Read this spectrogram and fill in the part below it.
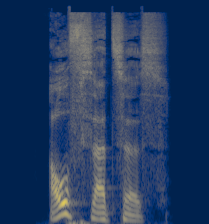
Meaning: genitive singular of Aufsatz
- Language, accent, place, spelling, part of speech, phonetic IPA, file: German, Germany, Berlin, Aufsatzes, noun, [ˈaʊ̯fˌzat͡səs], De-Aufsatzes.ogg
